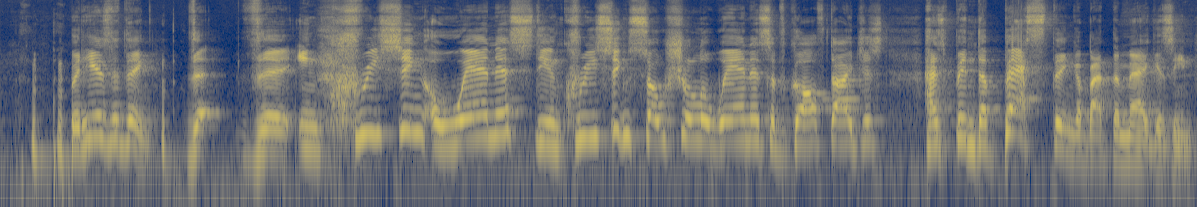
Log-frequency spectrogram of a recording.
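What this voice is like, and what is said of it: Rough and tumble accent. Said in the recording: “my rough and tumble accent”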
